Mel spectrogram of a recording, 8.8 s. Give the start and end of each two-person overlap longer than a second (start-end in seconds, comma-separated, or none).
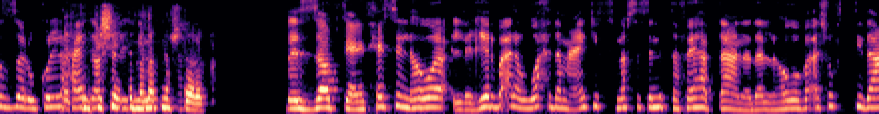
0.6-2.0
